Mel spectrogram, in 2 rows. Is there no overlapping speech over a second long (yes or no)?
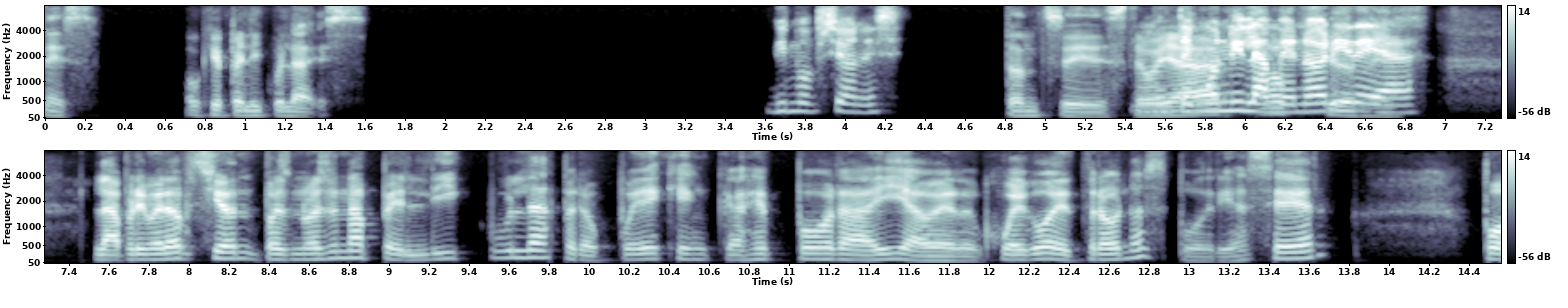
no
